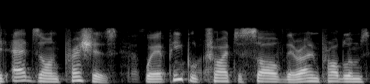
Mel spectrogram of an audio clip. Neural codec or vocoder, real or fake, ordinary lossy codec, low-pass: none; real; AAC, 48 kbps; 5.4 kHz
